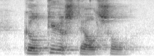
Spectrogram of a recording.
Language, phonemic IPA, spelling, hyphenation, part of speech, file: Dutch, /kʏlˈtyːrˌstɛl.səl/, cultuurstelsel, cul‧tuur‧stel‧sel, proper noun, Nl-cultuurstelsel.ogg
